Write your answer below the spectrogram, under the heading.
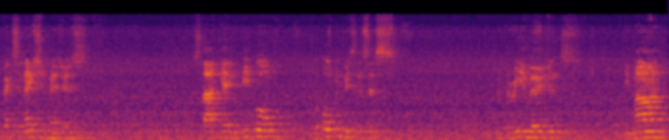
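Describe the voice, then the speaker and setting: A man giving a formal prepared speech as a government official, with slow, measured delivery. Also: fairly high pitch. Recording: echoey hall from far off, noisy.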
